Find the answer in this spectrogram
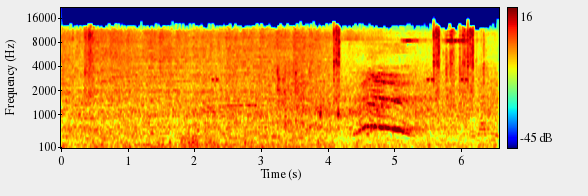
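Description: Voices of a crowd of people over steady outdoor background noise, with a few sharp clicks. A person's loud drawn-out call rises and then falls in pitch about four and a half seconds in.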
